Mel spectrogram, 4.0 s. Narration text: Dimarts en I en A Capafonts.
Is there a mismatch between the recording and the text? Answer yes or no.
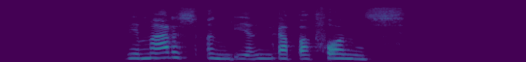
no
